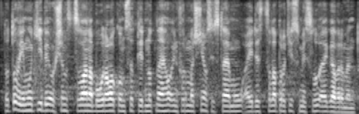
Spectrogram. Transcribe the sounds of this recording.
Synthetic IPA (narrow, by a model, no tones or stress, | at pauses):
t̪o̞t̪o̞vɪjmuciːbɪo̞fʃɛmst͡sɛlanabowɾalo̞ko̞nt͡sɛp̚t̪jɛdno̞t̪nɛːɦo̞ɪnfo̞ɾmat͡ʃɲiːɦosɪst̪ɛːmuʔajdɛst͡sɛlapɾo̞cɪsmɪsluɛːɡavɛɾmɛnt̪u̥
